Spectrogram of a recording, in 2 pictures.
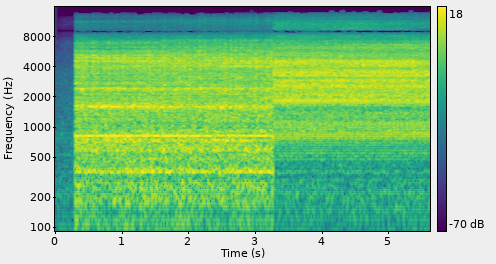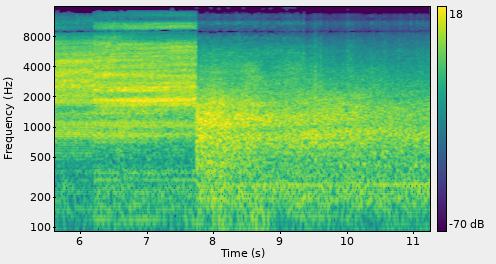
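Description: A small motor running steadily in several short spliced clips, its pitch and tone changing abruptly every few seconds, then a rushing wind-like noise for the last few seconds.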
